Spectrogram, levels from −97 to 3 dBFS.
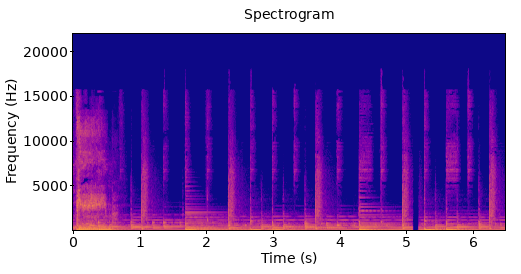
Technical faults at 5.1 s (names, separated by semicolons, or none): digital broadcast dropout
